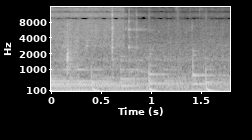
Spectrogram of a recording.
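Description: Pork ribs coated in tomato sauce and tomato paste sizzle steadily in a pan for a caldereta, with three distinct scraping stir strokes cutting through the frying hiss; no talking.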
